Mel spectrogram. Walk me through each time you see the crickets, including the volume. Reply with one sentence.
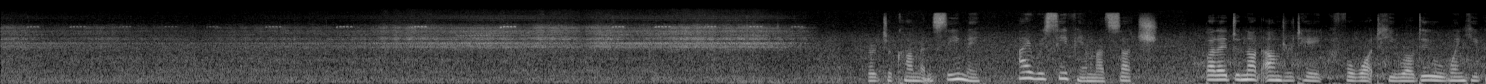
You can hear the crickets from 0.0 to 8.2 s, getting louder.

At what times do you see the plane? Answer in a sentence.
You can't hear the plane here.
